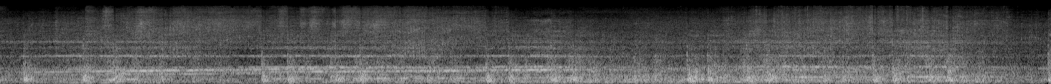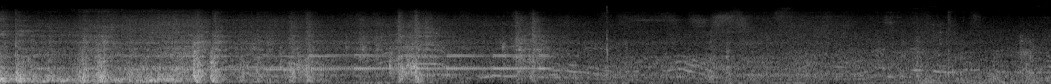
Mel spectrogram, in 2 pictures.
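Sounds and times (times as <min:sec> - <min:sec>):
wheels clacking over rail joints: 0:02.6 - 0:15.0.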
